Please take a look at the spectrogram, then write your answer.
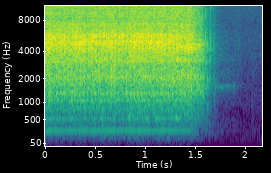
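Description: A power screwdriver backs out self-tapping seat screws on a 1982 Yamaha 650 Seca motorcycle: one steady, loud whirring burst of about a second and a half that stops abruptly, with no talk.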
